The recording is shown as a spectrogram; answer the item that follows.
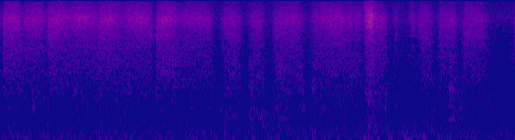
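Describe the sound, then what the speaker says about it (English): Sandpaper rubs over a painted surface to distress it, quick repeated back-and-forth scratchy strokes, soft and close, with no voices. "I'm going to distress it a little bit with some sanding."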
